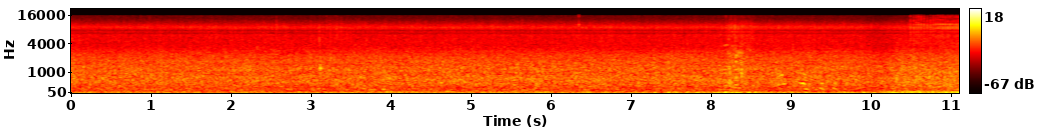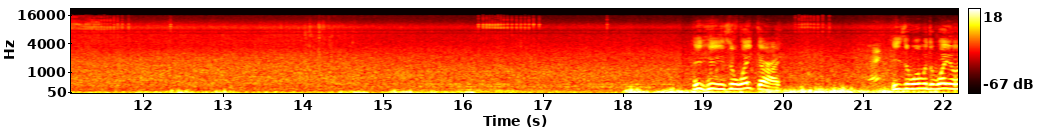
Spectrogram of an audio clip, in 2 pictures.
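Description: Water in a shallow stream ripples and flows gently.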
